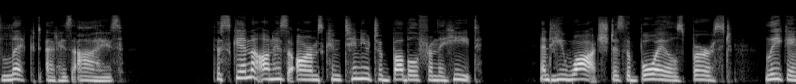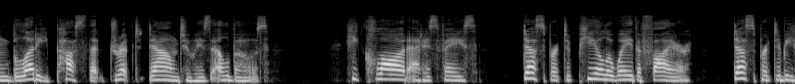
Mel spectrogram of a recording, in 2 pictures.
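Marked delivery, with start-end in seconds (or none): none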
